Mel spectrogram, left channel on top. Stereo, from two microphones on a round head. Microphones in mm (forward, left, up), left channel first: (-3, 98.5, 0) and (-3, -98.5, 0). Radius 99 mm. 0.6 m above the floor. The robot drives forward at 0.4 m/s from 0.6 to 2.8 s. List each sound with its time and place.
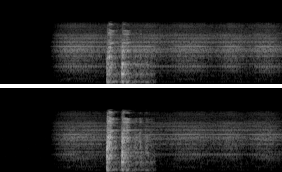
1.1 s dishes clattering: 50° right (ahead or behind); by 1.6 s 40° right (ahead or behind)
